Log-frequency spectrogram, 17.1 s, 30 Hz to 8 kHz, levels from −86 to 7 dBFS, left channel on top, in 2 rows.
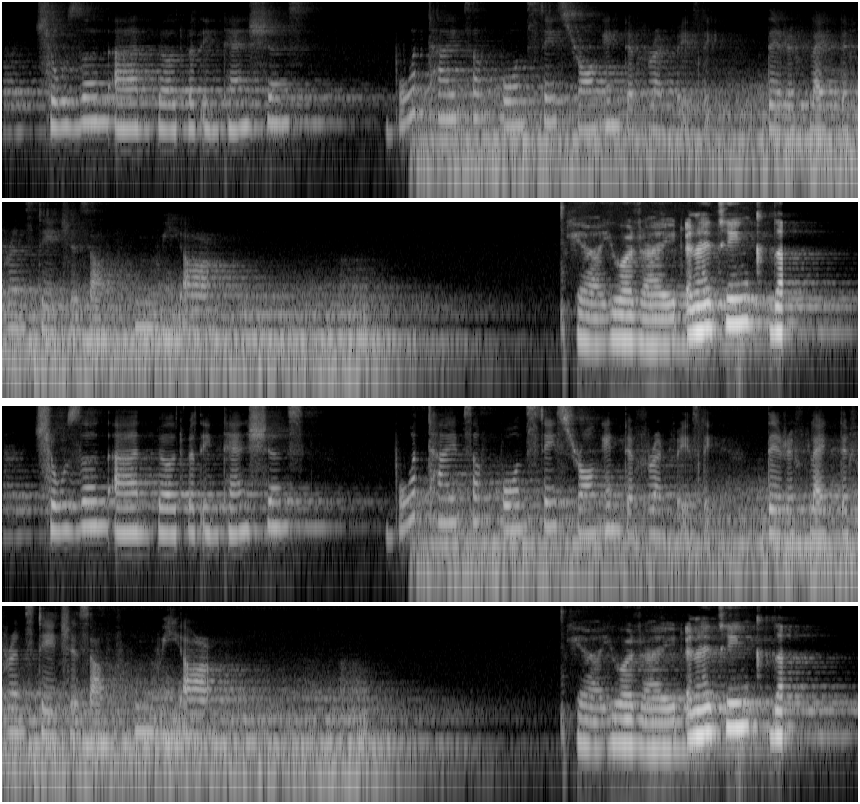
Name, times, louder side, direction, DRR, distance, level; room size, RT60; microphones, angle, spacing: voice 1, 0.3-3.0 3.8-7.1 7.6-9.6 9.9-10.7, right 2 dB, 60° right, 8 dB, 1.8 m, -31 dB
sound 1, 4.1-12.2, equal, 35° right, 2.4 m, -33 dB
voice 2, 14.3-16.4, left 2 dB, 40° left, 15 dB, 0.8 m, -17 dB
27.5 x 25.5 x 8.0 m, 2.8 s
head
